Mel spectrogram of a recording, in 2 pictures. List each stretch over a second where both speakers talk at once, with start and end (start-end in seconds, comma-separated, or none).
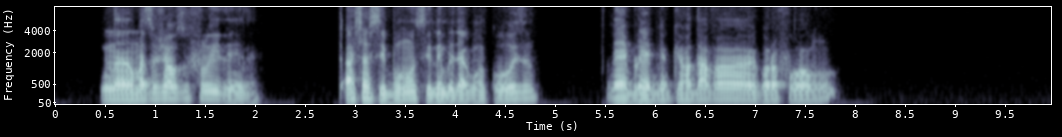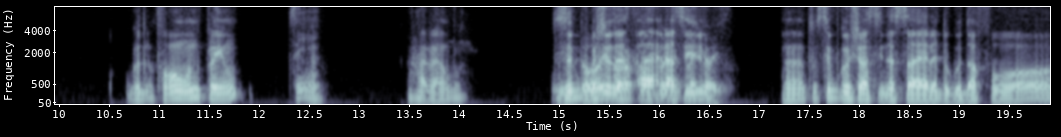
14.9-16.6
